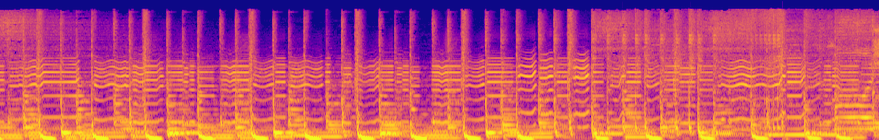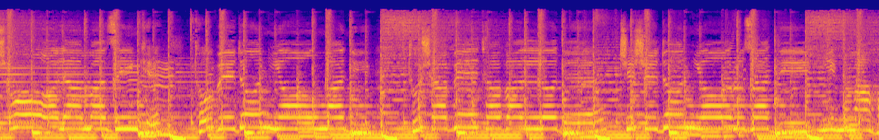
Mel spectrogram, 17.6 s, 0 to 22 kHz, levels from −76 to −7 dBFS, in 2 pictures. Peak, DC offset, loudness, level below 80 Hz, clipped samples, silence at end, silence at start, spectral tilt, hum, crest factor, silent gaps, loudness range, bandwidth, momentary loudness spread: 0 dBFS; under 0.1%; -10 LUFS; -16 dBFS; under 0.1%; 0 s; 0 s; -4.5 dB/octave; none; 10 dB; none; 1 LU; 17 kHz; 2 LU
